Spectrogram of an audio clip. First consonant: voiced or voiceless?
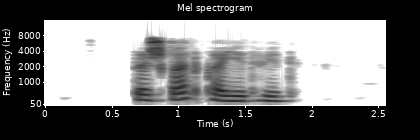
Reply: voiceless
